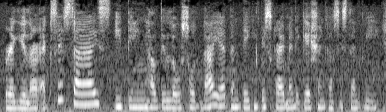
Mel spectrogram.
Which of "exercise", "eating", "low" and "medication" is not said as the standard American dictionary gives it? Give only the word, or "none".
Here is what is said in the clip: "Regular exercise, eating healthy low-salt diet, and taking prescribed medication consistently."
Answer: exercise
